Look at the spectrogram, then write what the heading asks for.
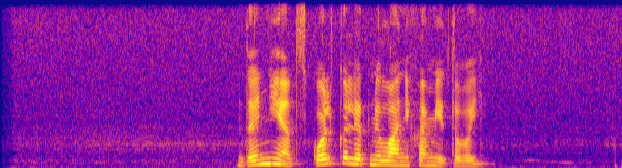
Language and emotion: Russian, neutral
